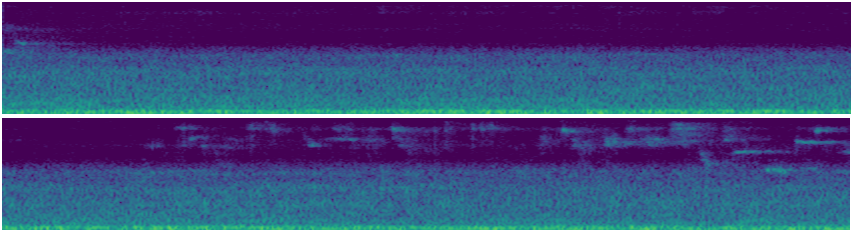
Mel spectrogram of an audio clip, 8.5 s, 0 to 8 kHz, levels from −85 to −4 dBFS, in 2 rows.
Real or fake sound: fake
